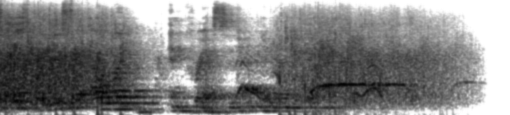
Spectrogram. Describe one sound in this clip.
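A choir sings in a large, echoing hall.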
